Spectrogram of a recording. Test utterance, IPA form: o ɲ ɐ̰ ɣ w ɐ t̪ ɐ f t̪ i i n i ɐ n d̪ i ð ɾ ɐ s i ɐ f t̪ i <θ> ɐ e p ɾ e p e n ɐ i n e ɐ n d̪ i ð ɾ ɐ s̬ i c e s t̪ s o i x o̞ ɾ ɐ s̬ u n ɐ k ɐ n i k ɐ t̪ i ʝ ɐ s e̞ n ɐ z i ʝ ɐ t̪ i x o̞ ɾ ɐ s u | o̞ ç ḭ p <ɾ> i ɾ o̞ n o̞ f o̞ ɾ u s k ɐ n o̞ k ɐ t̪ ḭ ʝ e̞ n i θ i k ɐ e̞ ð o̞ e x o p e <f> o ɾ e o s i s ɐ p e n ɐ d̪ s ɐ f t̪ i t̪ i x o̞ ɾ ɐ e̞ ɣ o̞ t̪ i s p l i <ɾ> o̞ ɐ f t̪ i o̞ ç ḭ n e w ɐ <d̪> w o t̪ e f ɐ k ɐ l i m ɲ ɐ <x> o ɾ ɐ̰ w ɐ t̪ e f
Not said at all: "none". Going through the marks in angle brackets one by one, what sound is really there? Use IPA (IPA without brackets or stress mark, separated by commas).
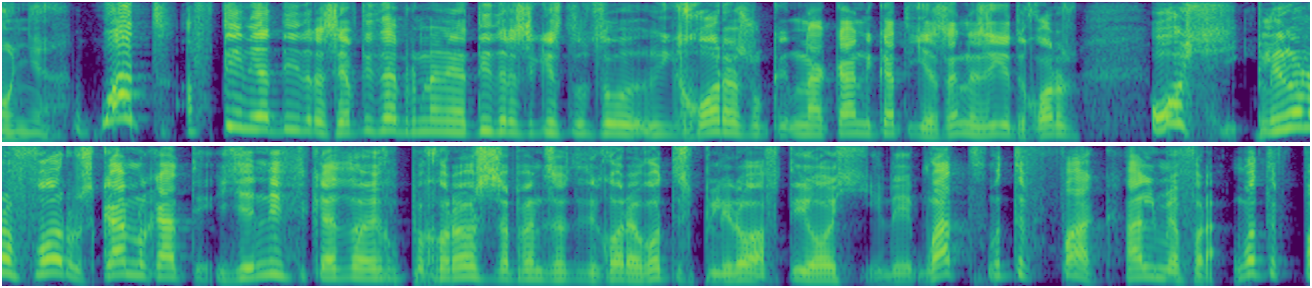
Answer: θ, l, x, ɾ, t̪, f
